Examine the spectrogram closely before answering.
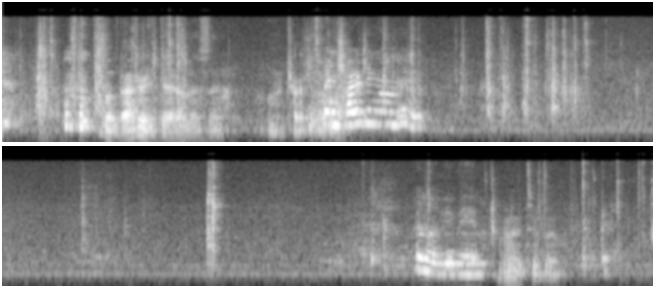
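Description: A young woman speaks casually close by.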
